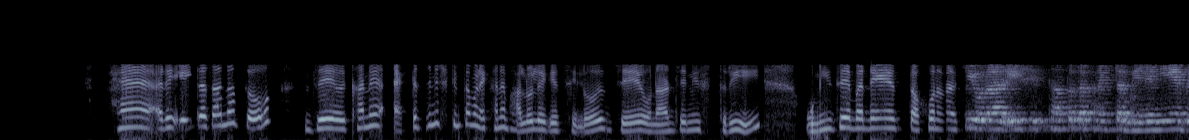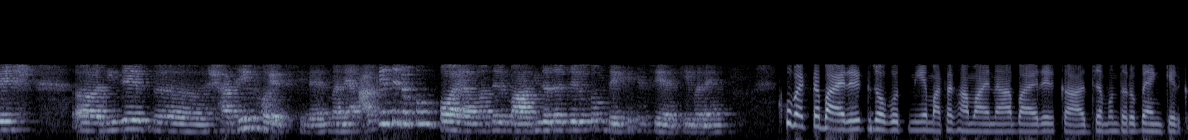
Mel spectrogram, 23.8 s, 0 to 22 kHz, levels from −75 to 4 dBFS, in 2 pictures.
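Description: Bit errors on an ADPCM link strike at 4.58 to 4.62 s and again, longer, at 8.10 to 8.31 s. Flipped bits knock the decoder's step size and predictor off track, so each error rings on briefly as pops and rough, gritty bursts with momentary level jumps, over a band-limited telephone sound that fits a 32 kbit/s cordless link.

From 9.68 to 19.64 s the close pickup drops out, likely a switch to a distant microphone. The sound turns abruptly roomy, hollow and thinner in the bass, at much the same level but with background noise about 30 dB under the speech, then snaps back. Within it, more ADPCM bit errors crackle at 12.90 to 12.99 s, and a final burst follows at 22.81 to 22.91 s.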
